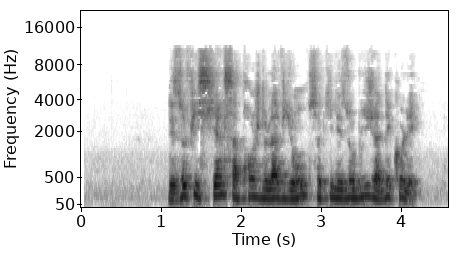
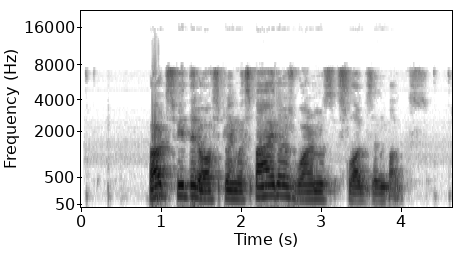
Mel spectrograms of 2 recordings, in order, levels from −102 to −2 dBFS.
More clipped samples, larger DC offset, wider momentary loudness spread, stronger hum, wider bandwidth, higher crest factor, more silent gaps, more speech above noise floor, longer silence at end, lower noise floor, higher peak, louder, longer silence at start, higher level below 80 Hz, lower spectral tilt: neither; neither; second, 7 LU vs 11 LU; neither; first, 11 kHz vs 7.6 kHz; about the same, 16 dB vs 18 dB; neither; second, 45 dB vs 54 dB; second, 0.4 s vs 0.65 s; second, -65 dBFS vs -70 dBFS; second, -4 dBFS vs 0 dBFS; second, -21 LUFS vs -17 LUFS; first, 1.1 s vs 0.85 s; about the same, -58 dBFS vs -58 dBFS; about the same, -7 dB/octave vs -7 dB/octave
